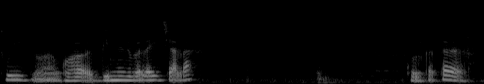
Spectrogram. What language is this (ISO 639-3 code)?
ben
